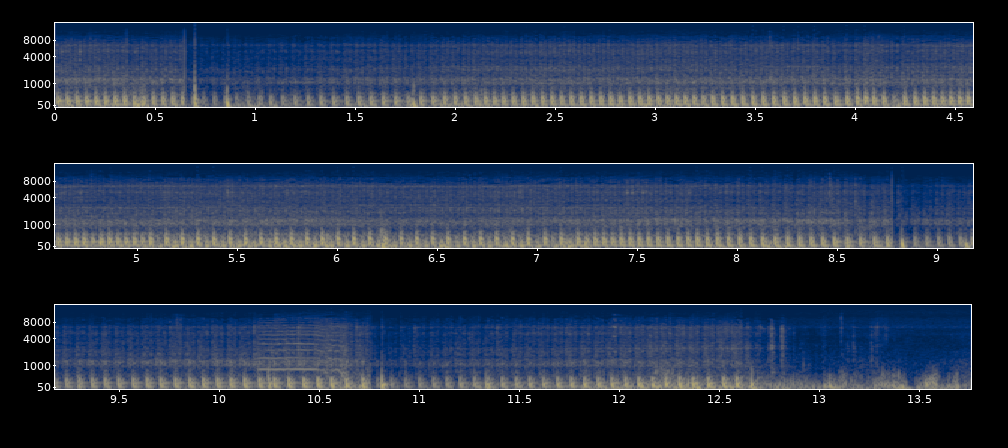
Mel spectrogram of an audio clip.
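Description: A motorcycle engine revs and rumbles loudly close by.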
